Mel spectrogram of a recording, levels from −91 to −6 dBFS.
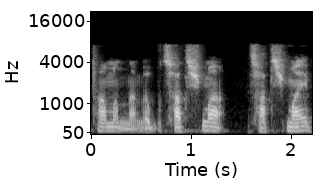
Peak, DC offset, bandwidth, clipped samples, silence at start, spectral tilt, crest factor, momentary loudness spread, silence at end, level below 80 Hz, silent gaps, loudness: -6 dBFS; under 0.1%; 7.8 kHz; under 0.1%; 0 s; -2 dB/octave; 20 dB; 8 LU; 0 s; -68 dBFS; none; -24 LUFS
